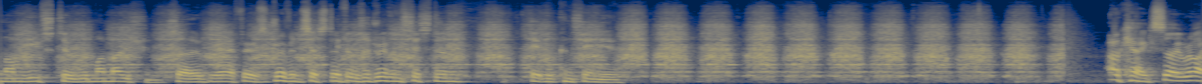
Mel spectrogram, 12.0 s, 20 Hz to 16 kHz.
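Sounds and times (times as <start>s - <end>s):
carriage wheels rasping along rail: 0.0s - 10.6s.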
